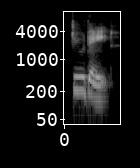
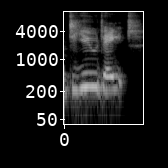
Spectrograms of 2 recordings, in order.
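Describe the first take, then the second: First: No y sound comes before the vowel. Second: A y sound comes before the vowel. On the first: The speaker calls it right. "we say due, due date" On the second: The speaker calls it wrong. "We don't say dude or due date"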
